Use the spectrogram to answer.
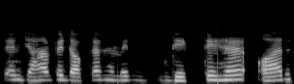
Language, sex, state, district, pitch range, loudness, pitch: Hindi, female, Uttar Pradesh, Gorakhpur, 180-210 Hz, -22 LUFS, 195 Hz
